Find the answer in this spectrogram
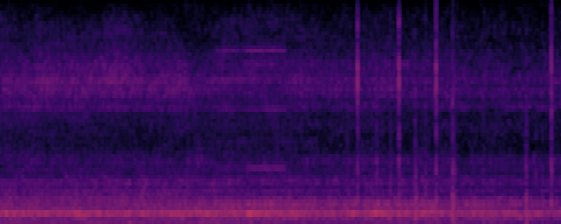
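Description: Steady wind rush on the camera's microphone with tyre noise from a road bike riding on pavement, with a low rumble underneath and a few faint ticks about three seconds in.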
